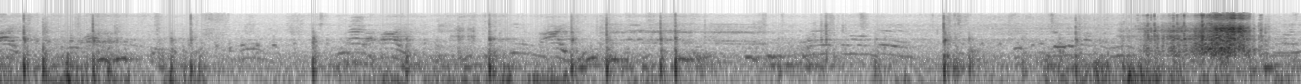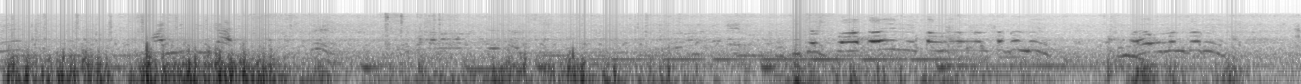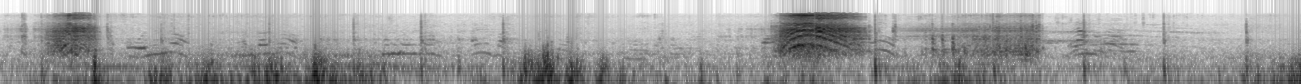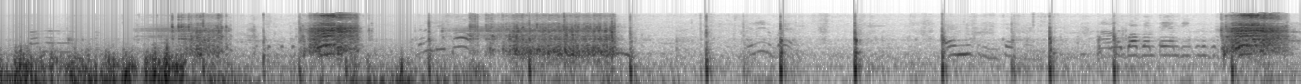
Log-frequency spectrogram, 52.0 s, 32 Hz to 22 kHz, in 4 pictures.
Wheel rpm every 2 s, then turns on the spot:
0, 0, 0, 0, 0, 10, 10, 0, 0, 0, 0, 0, 0, 10, 0, 0, 20, 20, 0, 0, 10, 10, 10, 0, 0, 10.
44-46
